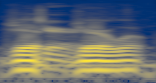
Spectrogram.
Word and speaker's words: Jerry World: Correct. It's at Jerry World. – Yeah. – That's how you say it. Jerry World.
